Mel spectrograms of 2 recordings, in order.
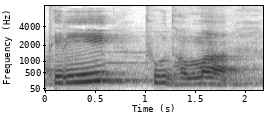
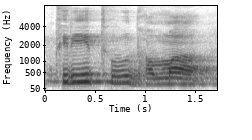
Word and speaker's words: থিরি থু ধম্মা: থিরি থু ধম্মা আসলে নাম ছিল শ্রী সুধর্মা। তো শ্রী সুধর্মা আরাকানিজ ভাষায় হয়ে গেছে কি? থিরি থু ধম্মা।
